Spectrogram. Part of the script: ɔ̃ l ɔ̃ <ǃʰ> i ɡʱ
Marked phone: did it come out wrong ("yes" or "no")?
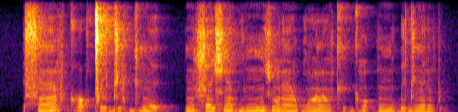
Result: yes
